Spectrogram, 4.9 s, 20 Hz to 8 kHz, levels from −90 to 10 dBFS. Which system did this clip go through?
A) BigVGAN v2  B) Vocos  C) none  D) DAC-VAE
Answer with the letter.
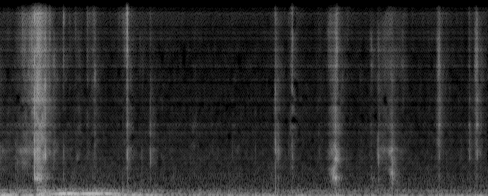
B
